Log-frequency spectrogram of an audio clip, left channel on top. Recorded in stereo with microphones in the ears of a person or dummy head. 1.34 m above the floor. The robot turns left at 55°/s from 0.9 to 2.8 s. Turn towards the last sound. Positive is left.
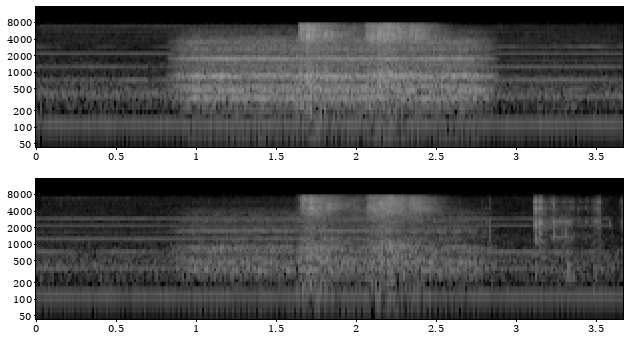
turn(degrees=-10)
